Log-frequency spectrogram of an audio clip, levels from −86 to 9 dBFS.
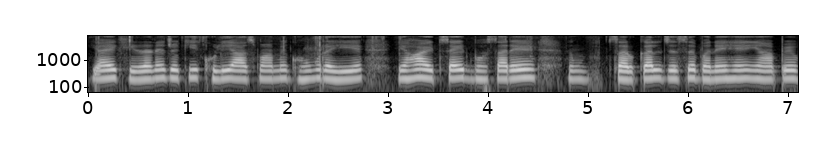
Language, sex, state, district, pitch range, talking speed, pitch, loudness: Hindi, female, West Bengal, Purulia, 200-215 Hz, 195 wpm, 205 Hz, -18 LUFS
